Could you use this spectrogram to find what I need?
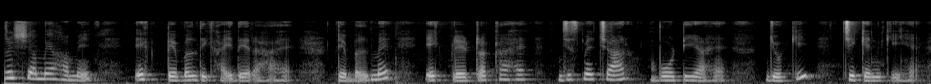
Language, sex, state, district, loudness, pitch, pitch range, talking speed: Hindi, female, Bihar, Kishanganj, -25 LUFS, 205 Hz, 185-235 Hz, 155 wpm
